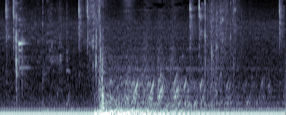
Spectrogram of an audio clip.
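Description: A low game sound effect swells when a potion is made.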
